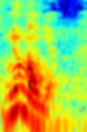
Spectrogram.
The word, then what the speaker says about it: pneumonia: like in the word pneumonia it's in portuguese we say pneumonia but we don't pronounce the p in english so it's pneumonia and also the word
